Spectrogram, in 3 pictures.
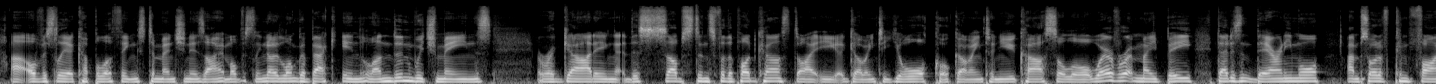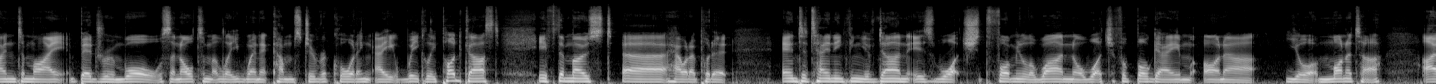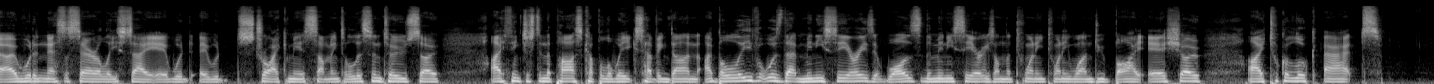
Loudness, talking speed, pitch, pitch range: -16 LUFS, 190 wpm, 130 Hz, 120-135 Hz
